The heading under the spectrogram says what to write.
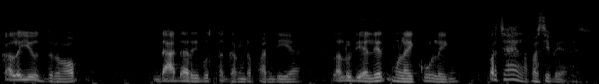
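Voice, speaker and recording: A man, a pastor, preaching a sermon, swinging between loud exhortation and soft storytelling and repeating key phrases for emphasis. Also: a little high, animated, normal speed, creaky, slight background noise. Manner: mixes in English words.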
